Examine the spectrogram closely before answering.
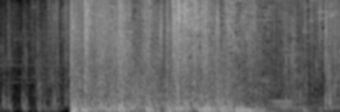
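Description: Gunshots fire in rapid bursts from a game.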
